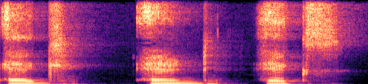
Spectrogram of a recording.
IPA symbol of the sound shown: e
